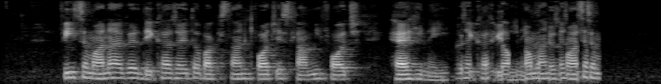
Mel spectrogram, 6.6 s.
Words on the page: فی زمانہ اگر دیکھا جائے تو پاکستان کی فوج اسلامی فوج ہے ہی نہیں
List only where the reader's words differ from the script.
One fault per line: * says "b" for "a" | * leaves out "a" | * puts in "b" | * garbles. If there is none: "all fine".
* leaves out "کی"
* garbles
